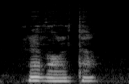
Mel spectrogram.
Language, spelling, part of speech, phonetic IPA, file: Polish, rewolta, noun, [rɛˈvɔlta], LL-Q809 (pol)-rewolta.wav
